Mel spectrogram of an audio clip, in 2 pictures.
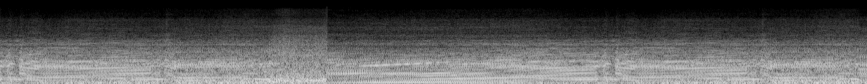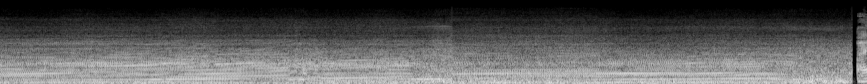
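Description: Harley-Davidson Pan America 1250 Special's Revolution Max 1250 V-twin being ridden hard, its pitch climbing as it revs and dropping back again and again.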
